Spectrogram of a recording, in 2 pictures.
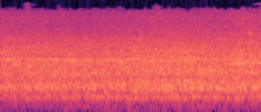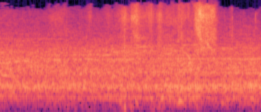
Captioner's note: crowd cheering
